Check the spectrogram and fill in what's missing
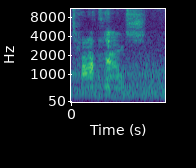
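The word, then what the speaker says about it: Takk House: They run an event space called Talk House. That's spelled T-A-K-K House.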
